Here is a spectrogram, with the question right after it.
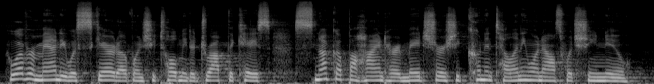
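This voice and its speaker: A woman's voice: fairly low pitch, steady tone, a little fast, darkish tone, natural voice. A woman playing a hard-boiled, world-weary private detective in a noir audio drama, sardonic and wisecracking. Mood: wry, brooding. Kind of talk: noir audio drama dialogue and first-person narration.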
